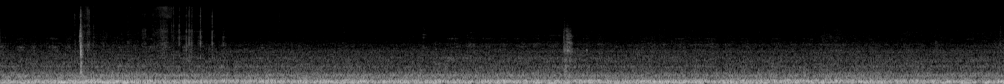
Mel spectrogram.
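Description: An engine hums low inside a moving car.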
